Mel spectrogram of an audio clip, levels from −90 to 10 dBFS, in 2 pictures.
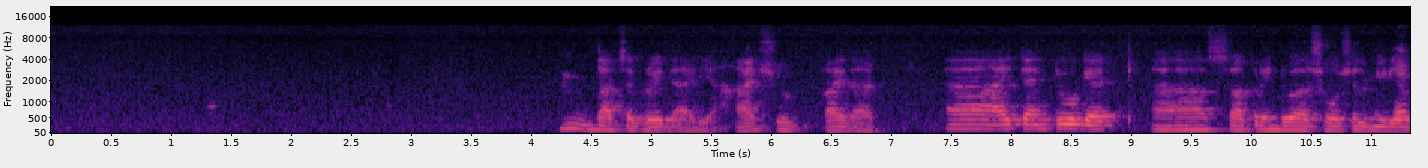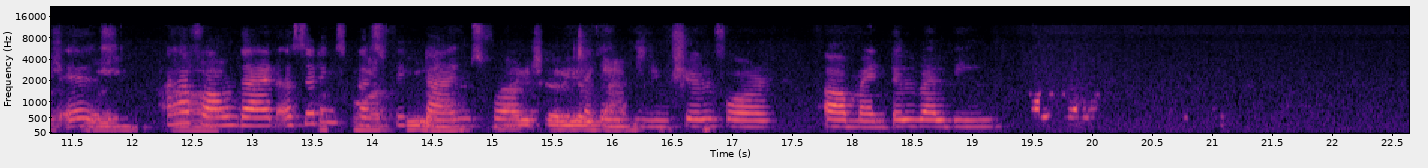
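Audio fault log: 11.92 to 16.4 s, speech suppressed in double talk: five short dips at 11.92, 13.52, 14.96, 15.41 and 16.13 s, the longest near 0.4 s, dropping the speech roughly 10 to 15 dB. This is likely an echo canceller ducking its own talker during overlap. The waveform shows notches in the envelope.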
